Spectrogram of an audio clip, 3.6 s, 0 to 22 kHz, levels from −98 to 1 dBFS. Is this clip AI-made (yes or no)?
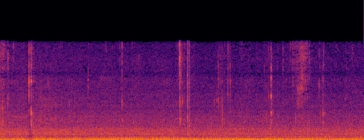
no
